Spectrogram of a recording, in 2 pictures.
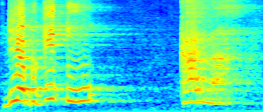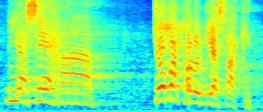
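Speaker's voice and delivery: lightly voiced devil objecting; scoffing devil. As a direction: scoff at God's praise. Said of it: "Apa kata setan?".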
